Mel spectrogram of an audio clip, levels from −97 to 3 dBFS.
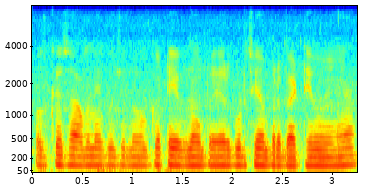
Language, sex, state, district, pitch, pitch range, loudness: Hindi, male, Chandigarh, Chandigarh, 110 Hz, 110-115 Hz, -16 LUFS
